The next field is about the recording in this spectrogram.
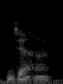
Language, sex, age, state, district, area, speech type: Santali, male, 18-30, West Bengal, Birbhum, rural, spontaneous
